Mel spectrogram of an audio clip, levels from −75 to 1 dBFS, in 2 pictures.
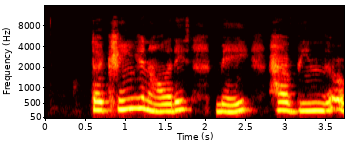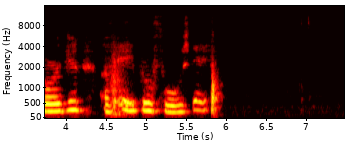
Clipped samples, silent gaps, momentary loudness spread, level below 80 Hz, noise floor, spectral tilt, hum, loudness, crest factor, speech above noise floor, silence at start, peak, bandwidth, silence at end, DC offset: under 0.1%; none; 13 LU; -66 dBFS; -70 dBFS; -6.5 dB/octave; none; -17 LUFS; 16 dB; 53 dB; 0.6 s; -2 dBFS; 9.6 kHz; 1.55 s; under 0.1%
